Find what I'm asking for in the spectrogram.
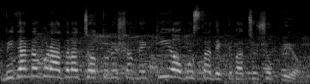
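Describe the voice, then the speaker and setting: A woman's voice: high voice, lively intonation, racing, a crowd in the background. A woman anchoring live breaking news in an urgent broadcast style.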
